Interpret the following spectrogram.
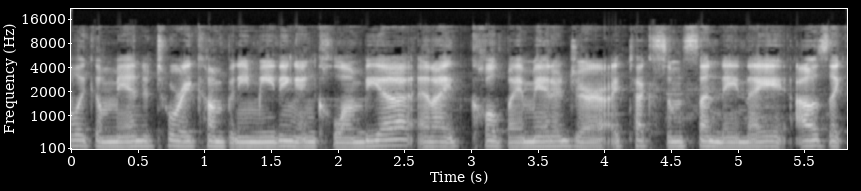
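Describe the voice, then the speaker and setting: On her reiki livestream, a woman with a low, sharp-toned voice chats informally, welcoming viewers and thanking them by name. She sounds stuffed up and sniffly with a cold.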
